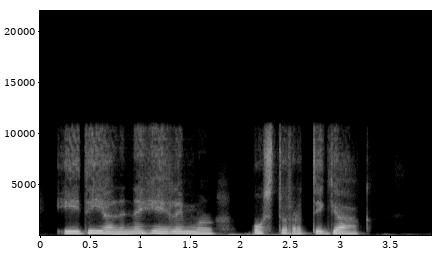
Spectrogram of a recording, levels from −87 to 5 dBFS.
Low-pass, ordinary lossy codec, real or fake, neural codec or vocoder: 10.8 kHz; none; fake; codec, 16 kHz in and 24 kHz out, 0.9 kbps, LongCat-Audio-Codec, fine tuned four codebook decoder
